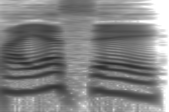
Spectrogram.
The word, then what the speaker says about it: paese: Anyway, Miners Paese is a single that they released on June 24th of this year, 2021. And this particular single uh, translates to country. In Italian, it's pronounced paese. Paese.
